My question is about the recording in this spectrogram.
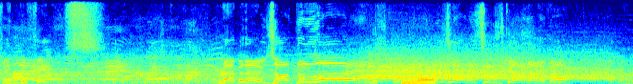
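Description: Television match commentary over a stadium crowd from a rugby league broadcast. The crowd noise swells for a second or two past the middle.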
